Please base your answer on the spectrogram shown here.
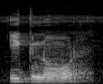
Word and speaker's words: ignore: But in the following words, G is pronounced ignore, signature, because the G and N are part of two different syllables. They are not part of the same syllable.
